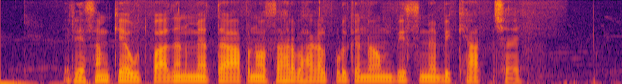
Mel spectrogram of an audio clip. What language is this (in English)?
Maithili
